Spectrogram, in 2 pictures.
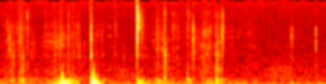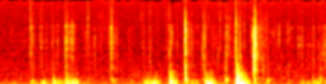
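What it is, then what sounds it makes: Bar of soap being carved. A solid yellow soap bar with a dark rim is held in the hand while a utility knife carves chunks and crumbly shavings from it. The result is a series of short, dry crunching and scraping cuts with bright, crisp high tops and soft low thuds, separated by quiet pauses.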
